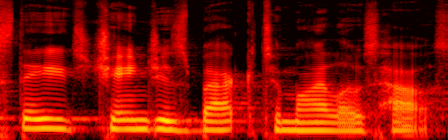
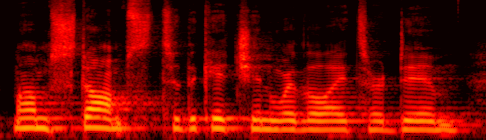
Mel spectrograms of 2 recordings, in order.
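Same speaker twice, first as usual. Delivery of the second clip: normal talking voice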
